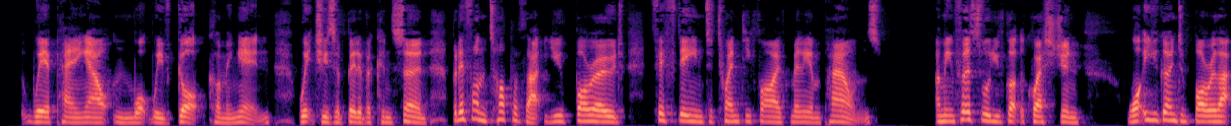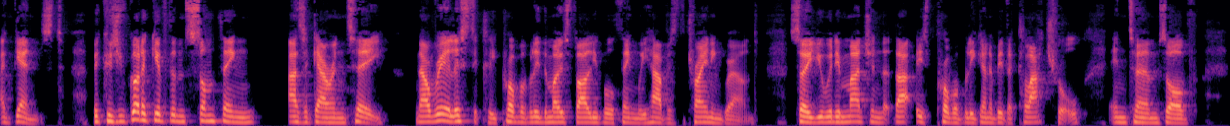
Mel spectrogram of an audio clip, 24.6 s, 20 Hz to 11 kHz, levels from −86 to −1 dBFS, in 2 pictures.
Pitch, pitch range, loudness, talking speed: 140 Hz, 130-150 Hz, -23 LUFS, 205 wpm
